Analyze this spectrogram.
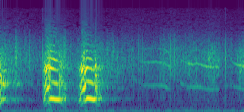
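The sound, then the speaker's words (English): A dog, Laddie, at the front door at night gives two sharp, loud barks in quick succession, followed by a thin, wavering high-pitched whine that trails on quietly. No one speaks. “John Doran, startled at the sound once so familiar, flung open the door, and Laddie came in.”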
